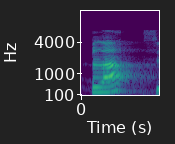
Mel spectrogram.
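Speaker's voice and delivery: "place" said loudly as two syllables, pla, ce; split into syllables. Shown as a demonstration. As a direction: sound out "place" with a gap before the final ce. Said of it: "Deux syllabes".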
